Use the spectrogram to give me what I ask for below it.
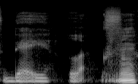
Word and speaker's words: Deluxe: It is spelled just like deluxe, but it's not pronounced like deluxe. It's deluxe, French, okay?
